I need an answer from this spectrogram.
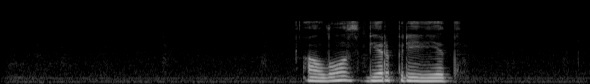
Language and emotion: Russian, neutral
